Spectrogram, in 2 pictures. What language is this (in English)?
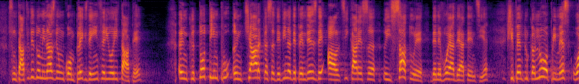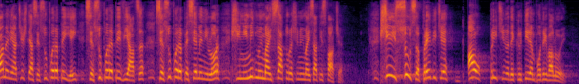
Romanian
